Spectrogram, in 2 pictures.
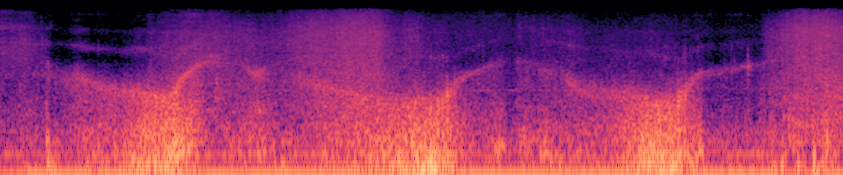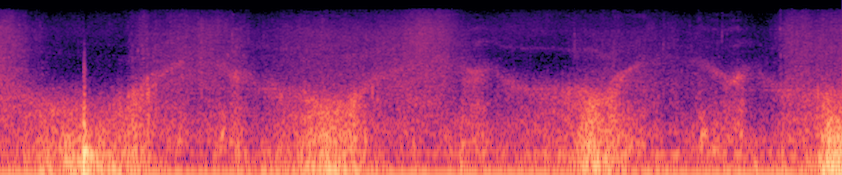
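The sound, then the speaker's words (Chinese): Ocean waves roll in and wash out in a steady rhythm, each surge swelling into a broad hiss before receding, with a constant low rumble underneath and no talking. “什么声音啊？是海浪的声音啊！”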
